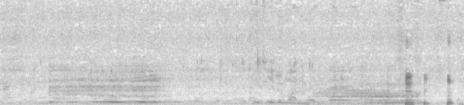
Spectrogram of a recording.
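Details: White Karapan Sapi cattle of Sapudi Island give a steady, sustained moo lasting over a second, then a second, flatter lowing call, while voices and clatter sound around them.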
